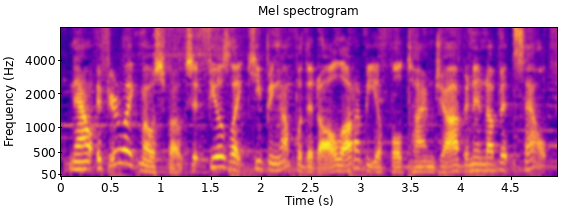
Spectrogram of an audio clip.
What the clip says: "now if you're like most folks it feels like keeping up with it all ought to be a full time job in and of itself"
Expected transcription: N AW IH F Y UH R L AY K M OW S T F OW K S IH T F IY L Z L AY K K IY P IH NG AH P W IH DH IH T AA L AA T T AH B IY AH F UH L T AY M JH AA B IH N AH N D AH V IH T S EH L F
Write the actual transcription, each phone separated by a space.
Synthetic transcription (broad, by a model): N AW IH F Y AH R L AY K M OW S T F OW K S IH T F IY L Z L AY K K IY P IH NG AH P W IH DH IH T AA L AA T T AH B IY AH F UH L T AY M JH AA B IH N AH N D AH V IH T S EH L F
